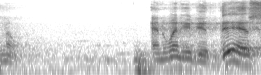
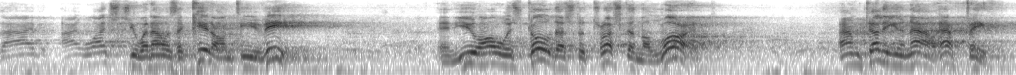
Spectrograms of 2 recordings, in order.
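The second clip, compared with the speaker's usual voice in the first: raised, earnest plea to keep faith; earnest loud urging; 4 semitones higher, 5 dB louder than usual. Retold or imitated. Male nurse urging the sick preacher to have faith, loud and earnest. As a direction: urge him hard to trust the Lord.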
